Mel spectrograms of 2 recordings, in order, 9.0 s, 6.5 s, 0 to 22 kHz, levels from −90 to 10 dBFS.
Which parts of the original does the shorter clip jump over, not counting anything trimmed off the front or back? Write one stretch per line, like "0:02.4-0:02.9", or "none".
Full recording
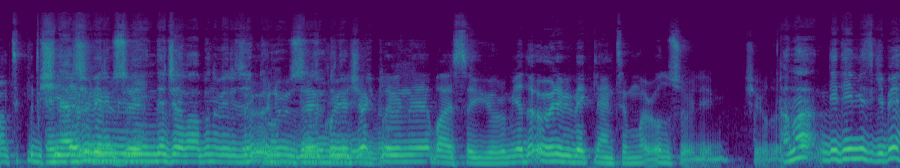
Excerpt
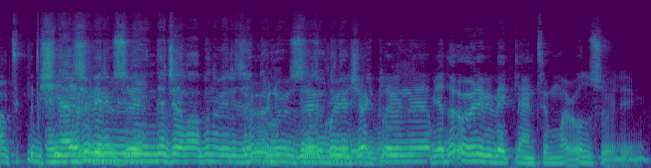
0:04.3-0:05.1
